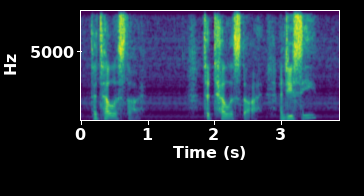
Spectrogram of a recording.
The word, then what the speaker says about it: tetelestai: The word here in Greek is pronounced tetelestai. Tetelestai.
